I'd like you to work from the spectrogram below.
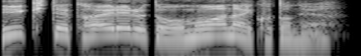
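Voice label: encounter, Japanese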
